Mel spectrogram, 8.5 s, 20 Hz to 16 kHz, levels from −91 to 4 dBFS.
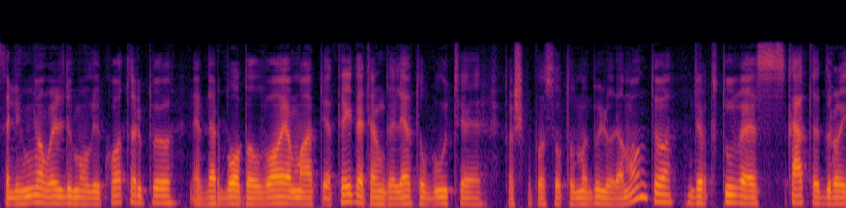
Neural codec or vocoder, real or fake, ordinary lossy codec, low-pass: codec, 16 kHz, 1 kbps, FunCodec, trained on Chinese and English, 50 frames a second; fake; MP3, 96 kbps; 7.2 kHz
